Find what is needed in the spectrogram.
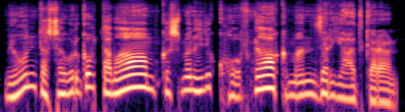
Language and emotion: Kashmiri, fearful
